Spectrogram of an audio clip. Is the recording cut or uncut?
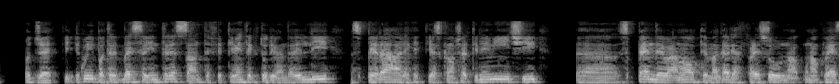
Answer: cut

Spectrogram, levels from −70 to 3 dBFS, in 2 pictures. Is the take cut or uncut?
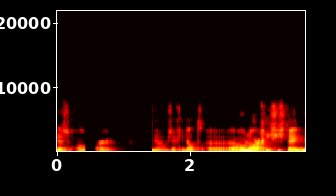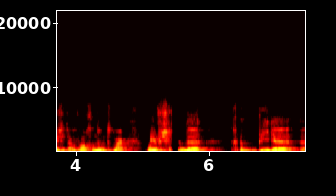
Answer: cut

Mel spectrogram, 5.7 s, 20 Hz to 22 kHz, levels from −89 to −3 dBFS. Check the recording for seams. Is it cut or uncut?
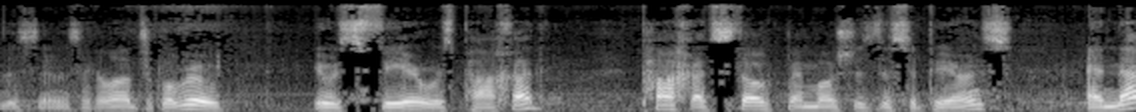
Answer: uncut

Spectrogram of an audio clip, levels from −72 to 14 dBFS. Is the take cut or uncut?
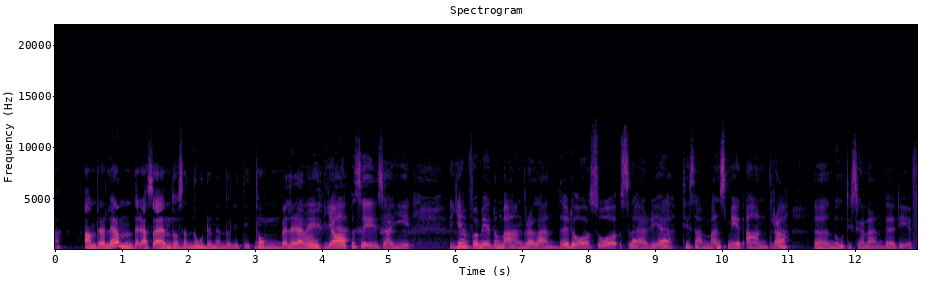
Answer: uncut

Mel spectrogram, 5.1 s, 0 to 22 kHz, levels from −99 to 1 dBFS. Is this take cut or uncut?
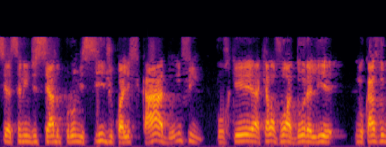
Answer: cut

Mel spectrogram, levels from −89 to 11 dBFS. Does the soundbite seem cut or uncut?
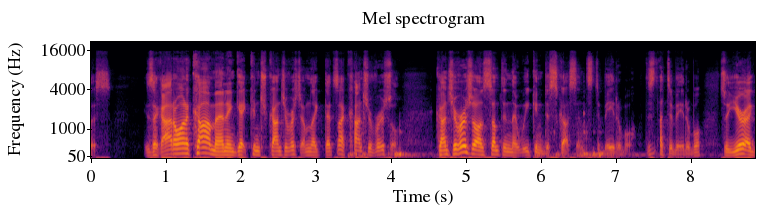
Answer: uncut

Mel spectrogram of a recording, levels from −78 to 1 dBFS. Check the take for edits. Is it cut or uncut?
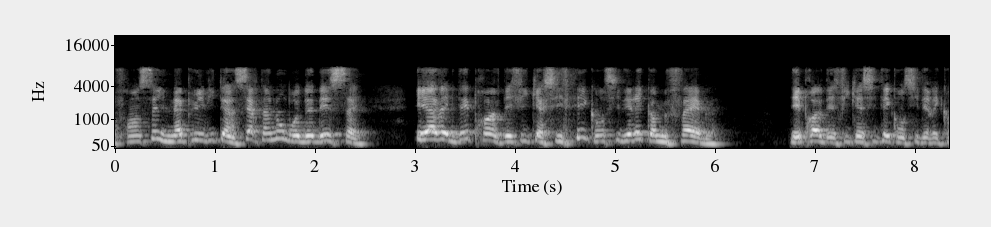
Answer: uncut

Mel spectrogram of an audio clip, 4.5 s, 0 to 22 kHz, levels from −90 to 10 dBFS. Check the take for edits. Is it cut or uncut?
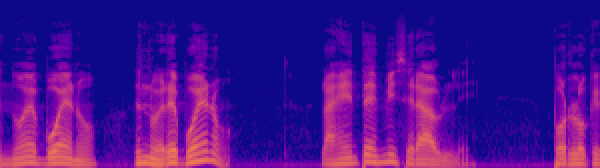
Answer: cut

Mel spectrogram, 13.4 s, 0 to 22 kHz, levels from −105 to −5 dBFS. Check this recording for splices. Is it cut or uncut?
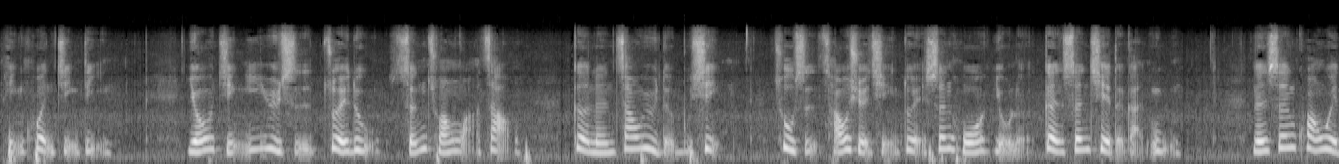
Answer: uncut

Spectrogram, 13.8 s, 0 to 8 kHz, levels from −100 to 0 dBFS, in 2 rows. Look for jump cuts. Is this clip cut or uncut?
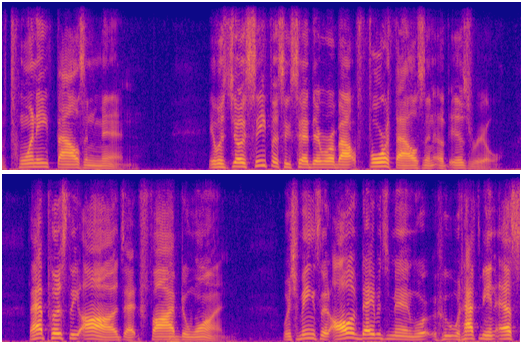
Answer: uncut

